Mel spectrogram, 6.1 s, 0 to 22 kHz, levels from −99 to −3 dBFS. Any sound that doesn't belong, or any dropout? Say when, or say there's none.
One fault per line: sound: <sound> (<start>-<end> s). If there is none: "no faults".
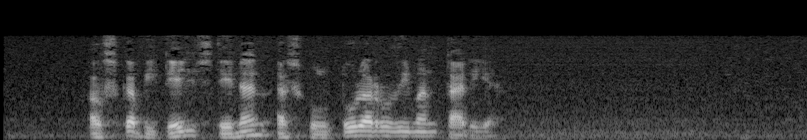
no faults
